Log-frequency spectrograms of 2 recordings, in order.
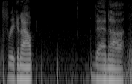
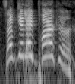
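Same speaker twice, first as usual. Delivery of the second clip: higher, louder, slow call across house; mom calling back; 12 dB louder, slower than usual. Retold or imitated. Mom telling daughter who is calling, calling out. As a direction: shout the answer back.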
